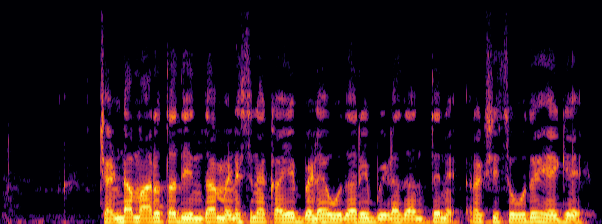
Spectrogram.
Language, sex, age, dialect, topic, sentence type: Kannada, male, 41-45, Mysore Kannada, agriculture, question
